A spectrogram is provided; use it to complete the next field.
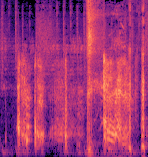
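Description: A loud coughing fit: half a dozen harsh, raspy bursts in quick, uneven succession over a few seconds, with strained breathy sounds between them and no talking.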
